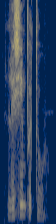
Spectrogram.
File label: "lwsiñ pwtu", Apatani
